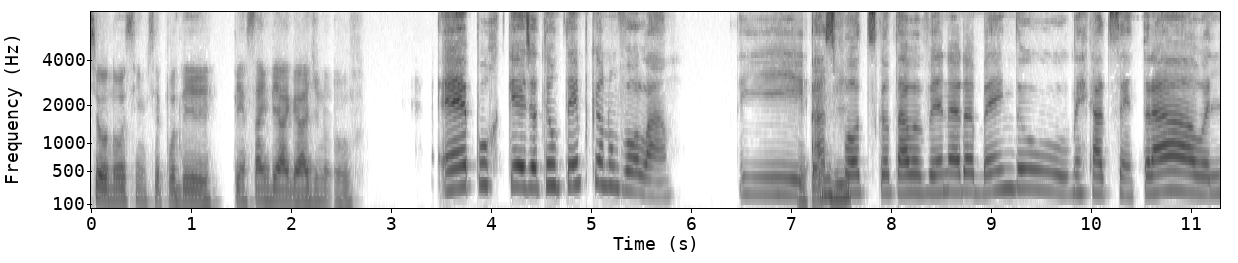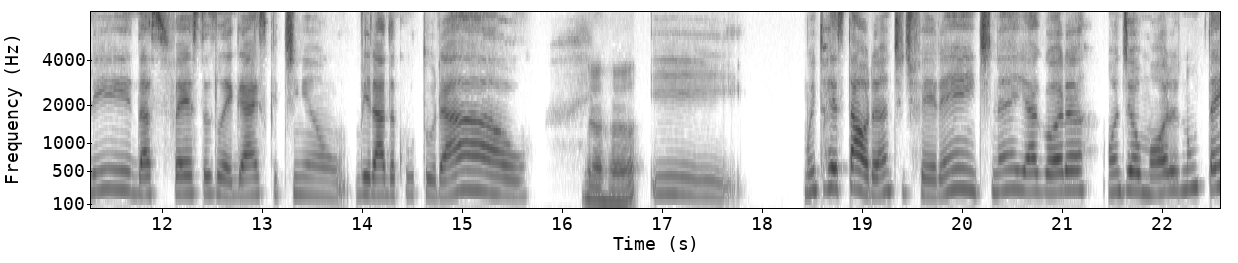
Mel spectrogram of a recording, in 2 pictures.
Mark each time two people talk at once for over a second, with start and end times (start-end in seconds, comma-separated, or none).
none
